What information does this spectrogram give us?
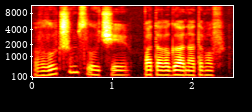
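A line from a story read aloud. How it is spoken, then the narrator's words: Quiet. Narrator (Russian): тихо добавила Яна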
